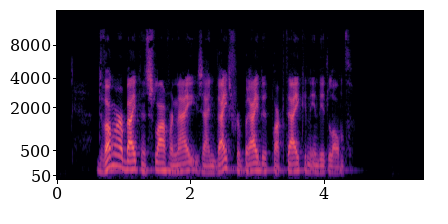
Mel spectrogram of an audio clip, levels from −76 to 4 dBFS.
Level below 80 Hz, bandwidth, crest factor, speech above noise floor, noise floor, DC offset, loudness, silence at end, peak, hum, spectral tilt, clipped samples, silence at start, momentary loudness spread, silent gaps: -66 dBFS; 11.5 kHz; 24 dB; 54 dB; -80 dBFS; under 0.1%; -25 LUFS; 1.1 s; -4 dBFS; none; -4.5 dB/octave; under 0.1%; 0.6 s; 13 LU; none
